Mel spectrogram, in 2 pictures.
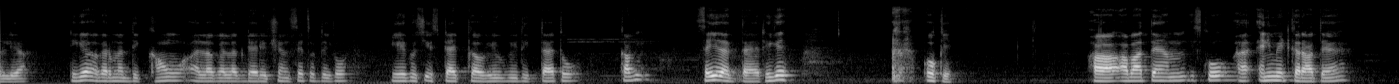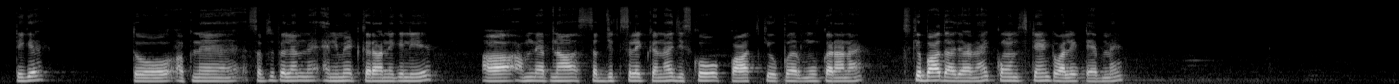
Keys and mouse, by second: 9.3-9.8 drag, 11.1 z, 19.5 click, 23.6 click, 26.7 click.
